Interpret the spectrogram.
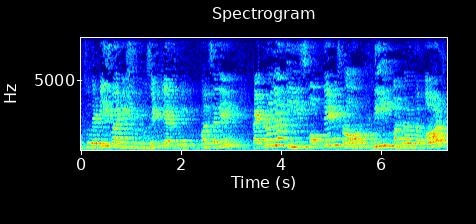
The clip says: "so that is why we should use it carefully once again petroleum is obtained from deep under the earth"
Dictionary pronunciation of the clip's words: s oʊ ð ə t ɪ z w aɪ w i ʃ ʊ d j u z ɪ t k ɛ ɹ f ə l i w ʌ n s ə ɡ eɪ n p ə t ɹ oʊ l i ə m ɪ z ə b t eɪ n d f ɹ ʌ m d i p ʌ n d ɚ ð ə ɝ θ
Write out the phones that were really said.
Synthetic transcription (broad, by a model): s oʊ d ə t ɪ z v aɪ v i ʃ ʊ d j u z ɪ t k ɛ ɹ f ə l i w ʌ n s ə ɡ eɪ n p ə t ɹ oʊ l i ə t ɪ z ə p t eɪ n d f ɹ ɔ m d i ʌ n d ɚ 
